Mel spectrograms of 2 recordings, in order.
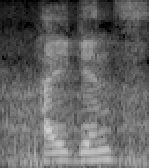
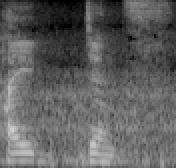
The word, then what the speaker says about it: Huygens: about heightens principle so usually it is pronounced as high gains or high genes okay so before going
